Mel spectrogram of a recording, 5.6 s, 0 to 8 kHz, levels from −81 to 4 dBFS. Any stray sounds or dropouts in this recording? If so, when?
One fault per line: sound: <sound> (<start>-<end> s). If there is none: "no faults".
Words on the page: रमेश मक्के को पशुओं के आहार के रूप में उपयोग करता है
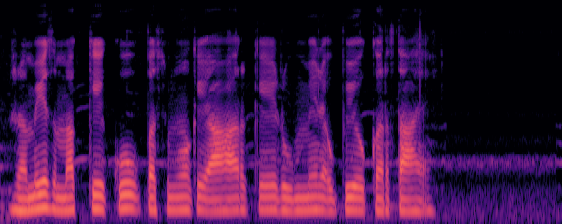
no faults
